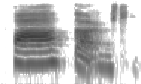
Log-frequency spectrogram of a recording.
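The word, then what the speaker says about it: Vater: এরপরে শব্দের শেষে যখন এ আর একসাথে বসবে তখন এটার উচ্চারণটা হবে হচ্ছে আয়ের মতো। যেমন এটাকে আমরা কি বলবো? ভি কে কি বলা হয় জার্মান ভাষায়, কেউ একজন বলুন তো। ফাও। হ্যাঁ, ফাও। তো এটার উচ্চারণটা কি হবে? ফাতার। তো লাস্টে এ একটা কি হয়ে যাবে? আয়ের মতো উচ্চারণ হবে, ফাতা।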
